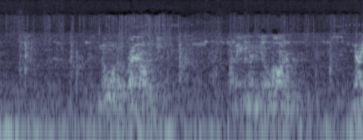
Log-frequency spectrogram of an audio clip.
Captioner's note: via radio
